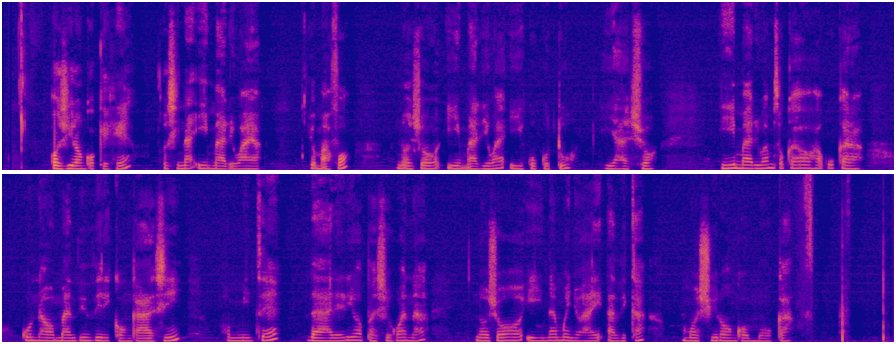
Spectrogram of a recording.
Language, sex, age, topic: Oshiwambo, female, 18-24, finance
